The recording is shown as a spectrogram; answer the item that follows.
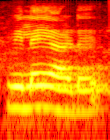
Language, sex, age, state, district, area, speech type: Tamil, female, 45-60, Tamil Nadu, Cuddalore, rural, read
